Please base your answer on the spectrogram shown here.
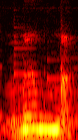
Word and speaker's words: memek: Jangan sampai salah karena dibacanya adalah memek, bukan pakai ya pakai itu maksudnya bukan dibaca me, dibacanya itu me.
